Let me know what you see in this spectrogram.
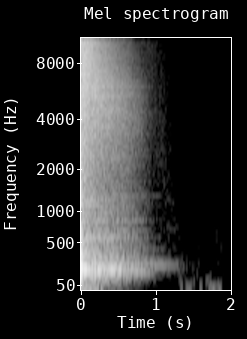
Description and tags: Snare Of God Wet 027
drum, drumset, kit, pack, realistic, set, snare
